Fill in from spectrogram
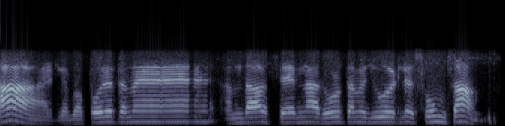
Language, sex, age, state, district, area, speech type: Gujarati, male, 45-60, Gujarat, Ahmedabad, urban, conversation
